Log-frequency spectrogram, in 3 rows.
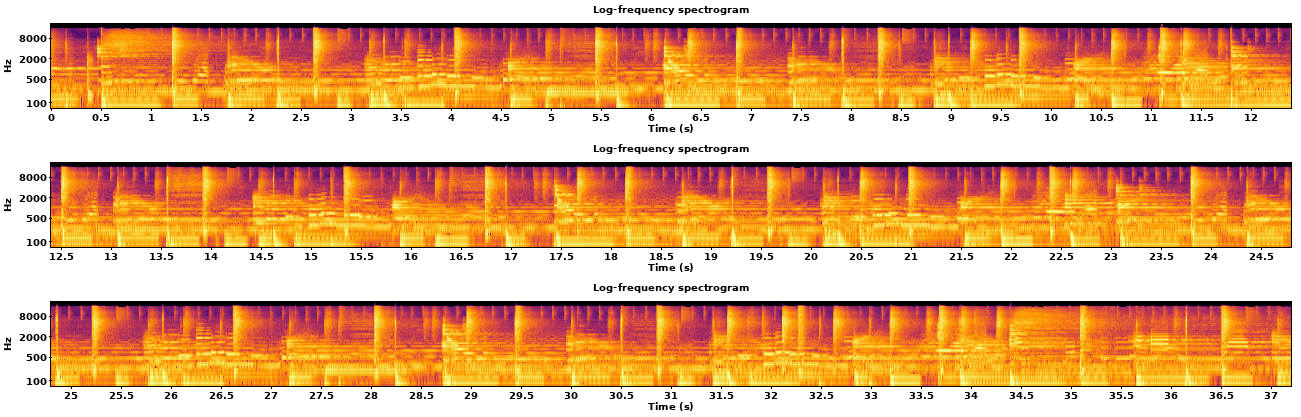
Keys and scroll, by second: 4.9 ctrl+z, 15.4 ctrl+z.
